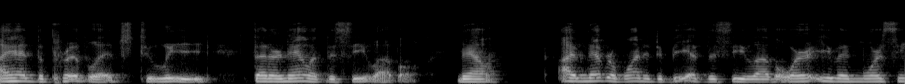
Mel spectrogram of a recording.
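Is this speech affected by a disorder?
Yes: cerebral palsy; could not talk until age 12.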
